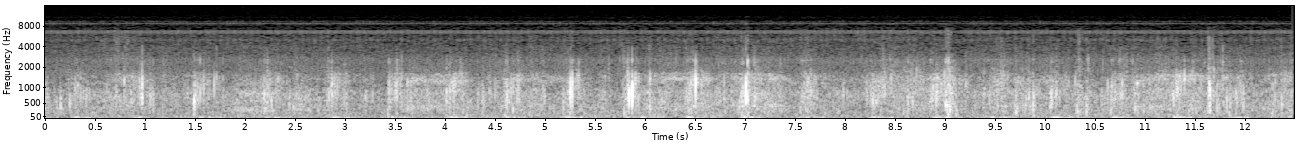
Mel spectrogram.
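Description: Footsteps on a dirt forest trail at a steady walking pace, about one and a half to two steps a second, with one louder step about halfway through.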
